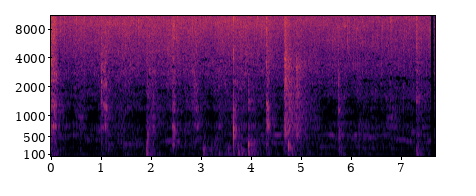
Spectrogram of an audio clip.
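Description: Onion, tomato and lentil dough sizzling in oil in a kadai, being sautéd until the raw smell is gone. A spatula stirs and scrapes the pan, making short strokes about once or twice a second over a steady sizzle.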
